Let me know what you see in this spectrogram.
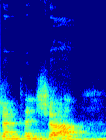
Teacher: షా అనేది తాళవ్యం, అంటే ఇక్కడి నుంచి వస్తోంది షా. ఓకే, చా వచ్చే ప్లేస్ నుంచి వచ్చే షా మెలిక షా అని తెలుగులో అంటాం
